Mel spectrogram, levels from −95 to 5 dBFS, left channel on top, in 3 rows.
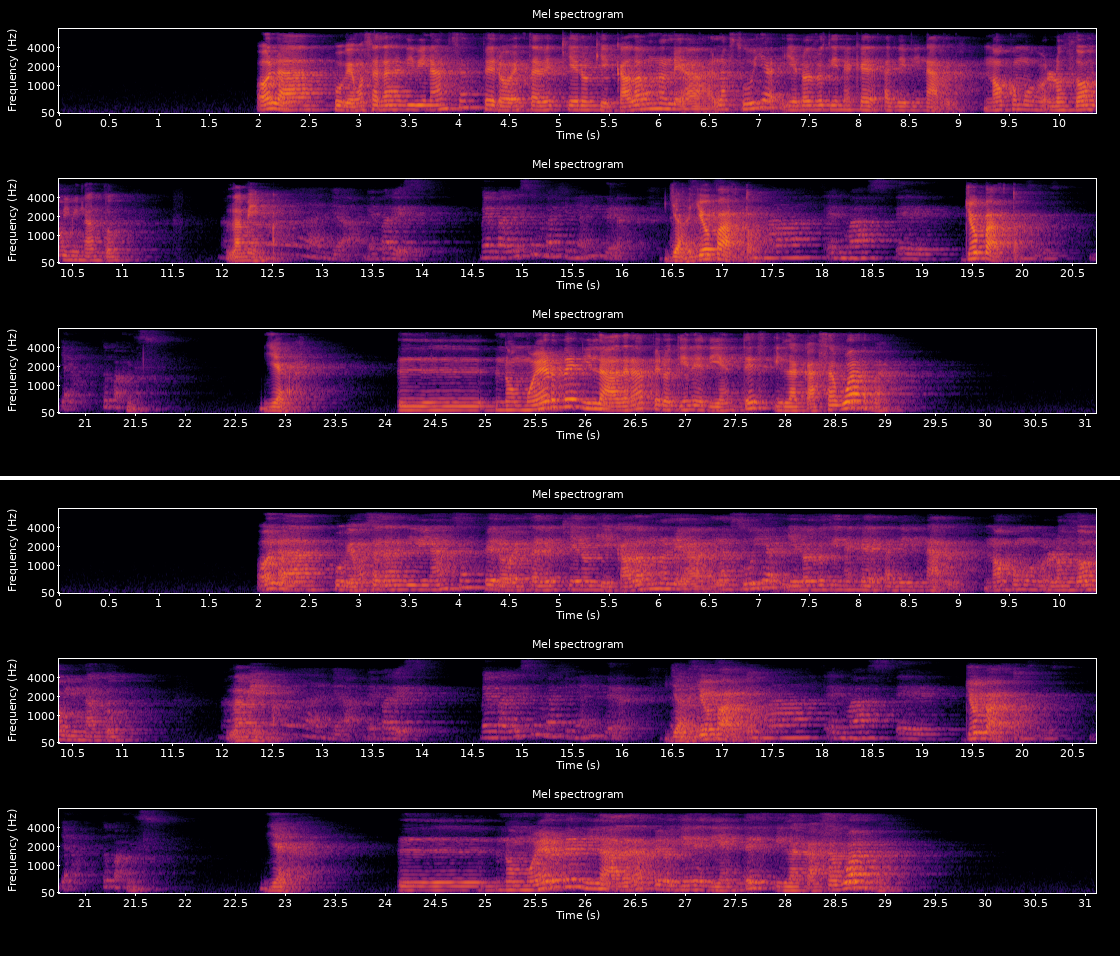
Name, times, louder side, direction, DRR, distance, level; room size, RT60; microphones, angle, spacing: voice 1, 2.0-11.0 12.0-12.6 16.4-17.3 19.4-20.0 22.7-23.2 24.1-29.0, left 4 dB, 75° left, 5 dB, 0.3 m, -30 dB
voice 2, 12.0-14.0 14.6-19.1 19.9-20.3 20.7-20.8 21.2-21.7 24.5-24.6, equal, 15° left, -9 dB, 0.9 m, -45 dB
2.8 x 2.3 x 2.7 m, 1.1 s
head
